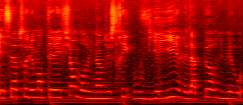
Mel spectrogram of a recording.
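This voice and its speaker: A woman speaks at a very fast pace with a high pitch over noticeable background noise. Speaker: YouTuber, drama student. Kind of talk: vlog commentary. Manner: animated.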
